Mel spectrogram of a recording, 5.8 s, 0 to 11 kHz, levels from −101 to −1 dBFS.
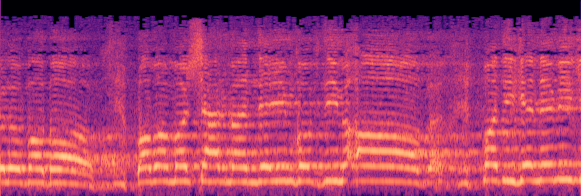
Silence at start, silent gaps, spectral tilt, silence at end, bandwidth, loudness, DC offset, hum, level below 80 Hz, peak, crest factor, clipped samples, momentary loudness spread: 0 s; none; -4 dB/octave; 0 s; 8.4 kHz; -18 LUFS; under 0.1%; none; -62 dBFS; -6 dBFS; 12 dB; under 0.1%; 6 LU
